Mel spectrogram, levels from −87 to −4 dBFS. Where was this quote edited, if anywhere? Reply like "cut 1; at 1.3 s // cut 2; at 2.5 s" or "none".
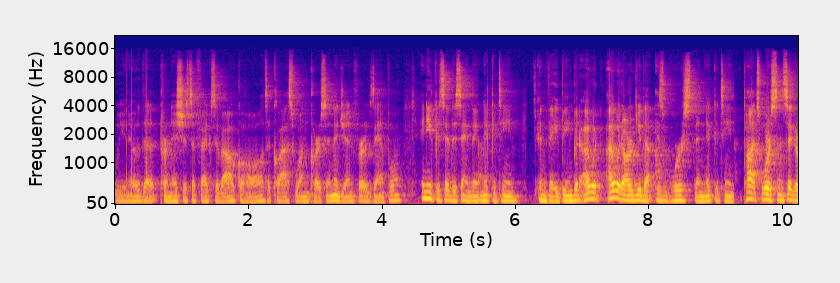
cut 1; at 5.4 s // cut 2; at 6.2 s // cut 3; at 8.1 s // cut 4; at 9.3 s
